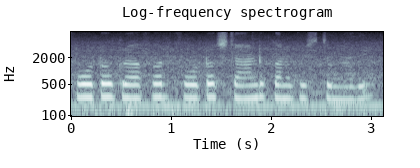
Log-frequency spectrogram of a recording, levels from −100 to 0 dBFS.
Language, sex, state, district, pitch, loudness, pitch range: Telugu, female, Telangana, Mahabubabad, 245 Hz, -16 LUFS, 235-255 Hz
